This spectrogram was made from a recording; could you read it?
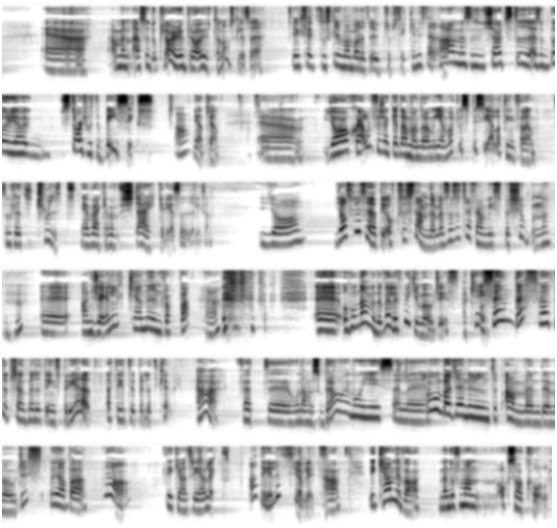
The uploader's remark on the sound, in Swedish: Vi ber om ursäkt på förhand för brus. Och konstigt ljud.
